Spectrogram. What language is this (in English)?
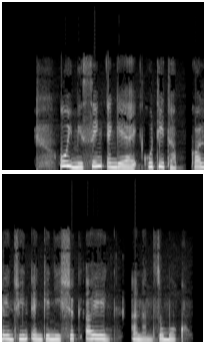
Kalenjin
